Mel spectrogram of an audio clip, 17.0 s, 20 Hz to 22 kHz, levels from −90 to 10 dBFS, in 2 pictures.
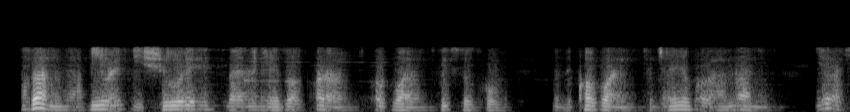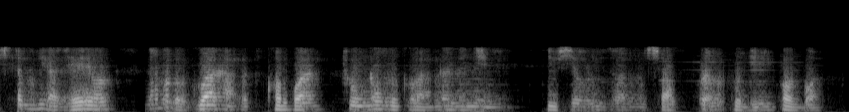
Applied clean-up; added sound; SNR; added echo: neural separator model SepFormer WHAMR!.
